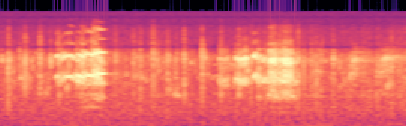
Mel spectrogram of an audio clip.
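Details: Rainbow lorikeets (Trichoglossus moluccanus) bathing in the wild, filmed by a camera trap: two loud grating squawk bursts about a second and a half apart, with faint chatter and splashing between them.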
